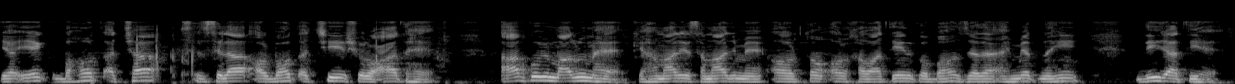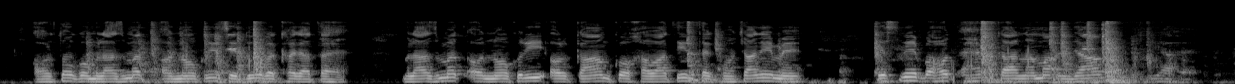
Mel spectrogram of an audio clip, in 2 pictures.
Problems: constant background noise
